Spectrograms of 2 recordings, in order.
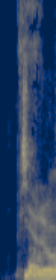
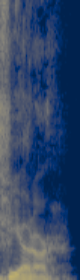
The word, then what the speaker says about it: Fyodor: Fyodor won in overtime. – It's Fyodor. Say it right.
